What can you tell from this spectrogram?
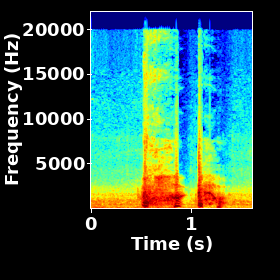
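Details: Two short, loose coughs from an adult outdoors on a windy day, with wind and traffic noise in the background.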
